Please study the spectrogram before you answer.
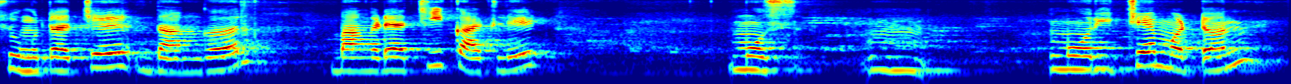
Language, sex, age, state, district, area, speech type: Goan Konkani, female, 18-30, Goa, Murmgao, urban, spontaneous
